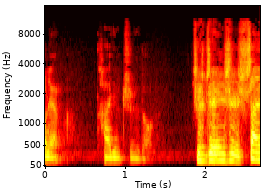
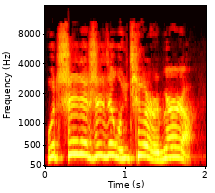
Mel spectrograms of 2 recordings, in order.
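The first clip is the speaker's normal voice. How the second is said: ordinary delivery, nothing marked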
